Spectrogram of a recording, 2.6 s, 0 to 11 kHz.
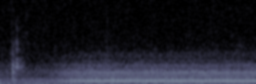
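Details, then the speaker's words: Canadian General Electric KL-96 tube radio during IF alignment with 455 kHz signal fed in: steady even hum in the speaker caused by the test meter connected at the AVC voltage point; it disappears when the meter is removed. "You can hear a bit of a hum in the speaker now, if you listen."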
